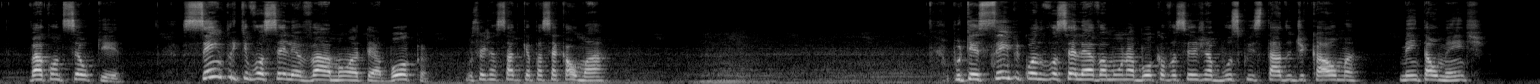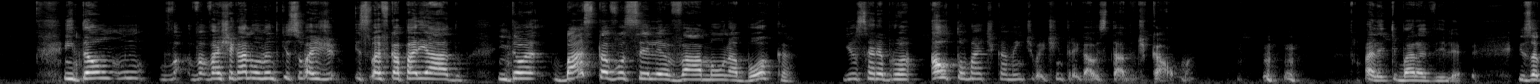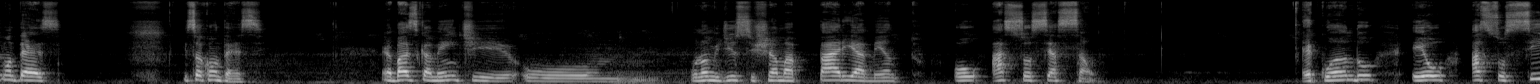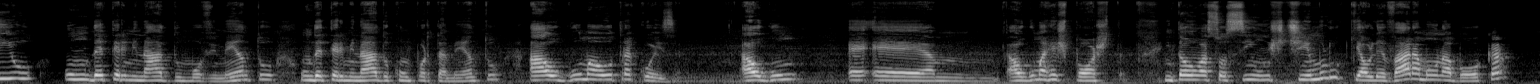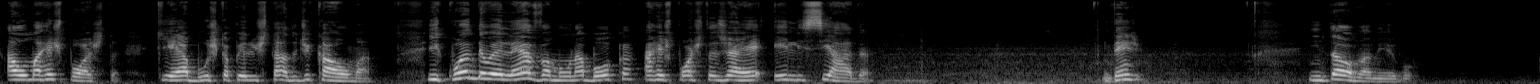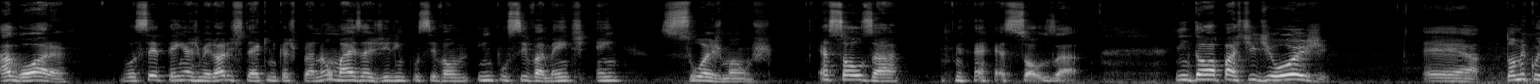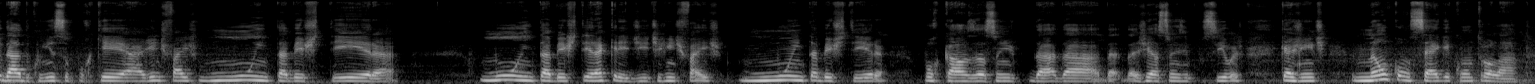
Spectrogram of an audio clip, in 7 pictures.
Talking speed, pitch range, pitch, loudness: 115 wpm, 165-220 Hz, 190 Hz, -23 LUFS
